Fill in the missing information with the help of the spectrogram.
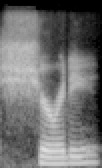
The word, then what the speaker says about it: Sureti: Yeah, it's a company called Sureti. It's spelled S-U-R-E-T-I.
